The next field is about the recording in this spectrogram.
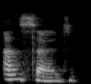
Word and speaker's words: answered: Ah, diríamos answered y hay que oír la D, muy importante. Mm. Me gusta que hayas elegido este porque ansa es un verbo que no se pronuncia fácilmente porque hay una mm. – W ahí. No es ansua, nunca es ansa. Y en pasado, ansad, con una D.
